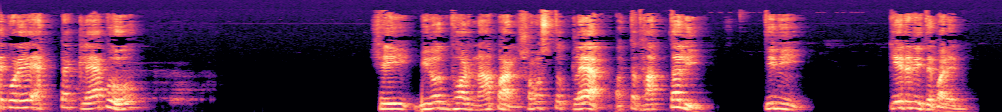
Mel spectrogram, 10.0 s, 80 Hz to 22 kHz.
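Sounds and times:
man speaking: 0:00.0 - 0:01.5, 0:03.8 - 0:08.1.

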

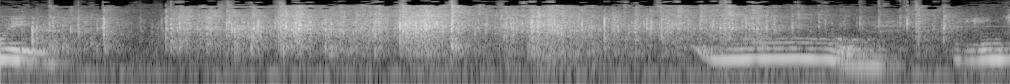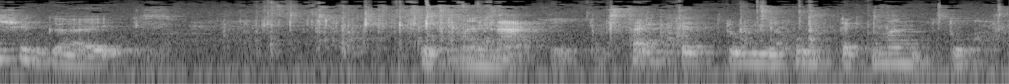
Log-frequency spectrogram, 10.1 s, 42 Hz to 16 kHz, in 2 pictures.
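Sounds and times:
plastic wrapper crinkling: 0:00.0 - 0:05.2, 0:06.2 - 0:10.0.

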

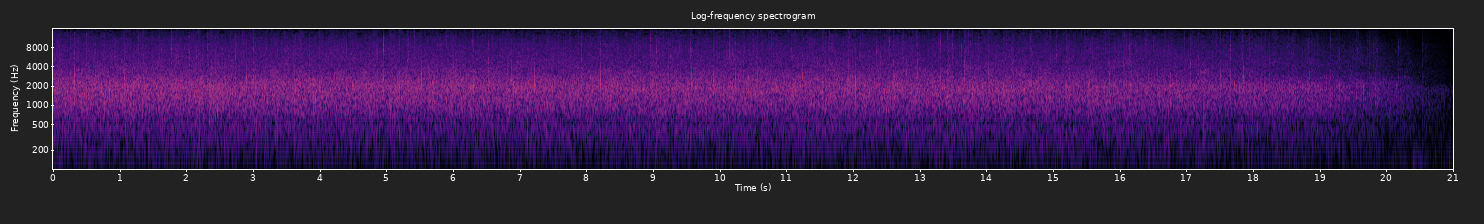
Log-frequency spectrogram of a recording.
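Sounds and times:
large audience applauding: 0:00.0 - 0:21.0.

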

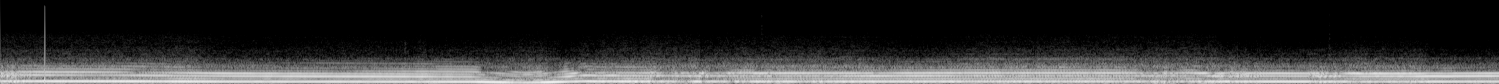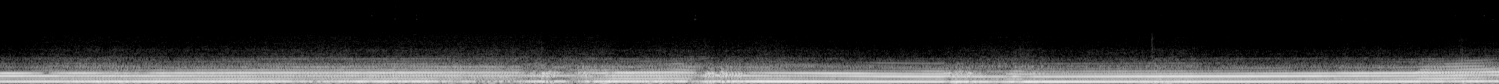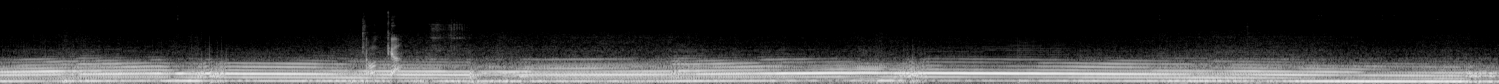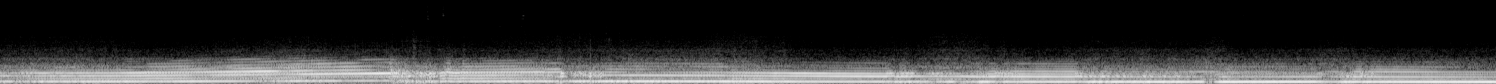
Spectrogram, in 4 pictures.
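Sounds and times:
car engine droning from cabin: 0:00.0 - 0:59.9.

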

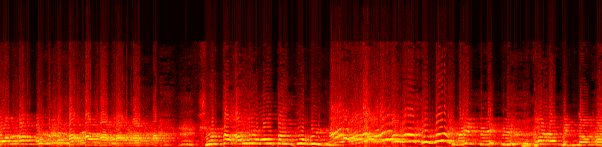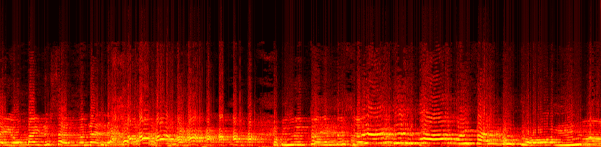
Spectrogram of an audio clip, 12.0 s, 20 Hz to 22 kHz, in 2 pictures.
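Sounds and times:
young women laughing and giggling: 0:00.0 - 0:05.9, 0:06.8 - 0:12.0
excited chatter: 0:00.0 - 0:12.0.

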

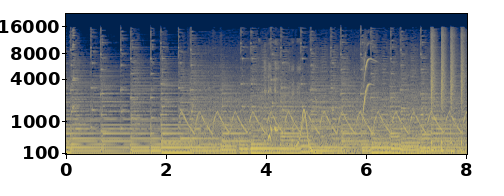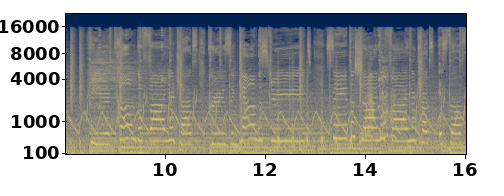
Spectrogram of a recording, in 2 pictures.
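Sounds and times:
cartoon siren wail: 0:02.4 - 0:16.0
upbeat children's song backing: 0:08.4 - 0:16.0.

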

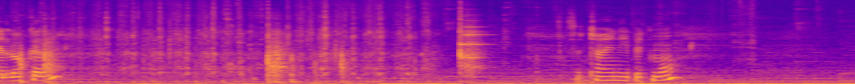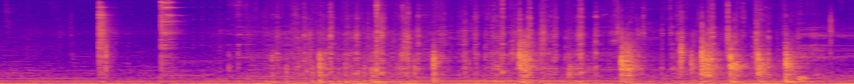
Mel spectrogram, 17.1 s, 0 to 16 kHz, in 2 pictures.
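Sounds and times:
whisk clinking against glass bowl: 0:00.0 - 0:04.9, 0:10.9 - 0:16.4.

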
